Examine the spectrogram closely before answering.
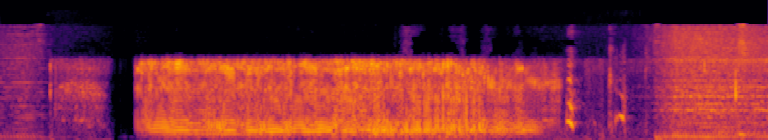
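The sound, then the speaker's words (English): A person performs a dry fart with their mouth in a fart competition: a sustained, rough, buzzing blast lasting about three seconds after a brief lead-in, ending with a couple of short sputters before noise resumes. “I'm led to believe you're performing a fart out of your mouth as well.”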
